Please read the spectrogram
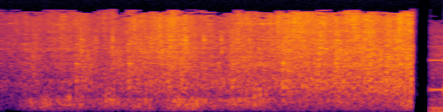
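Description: Wire shopping cart rattling and clattering steadily as it is pushed over parking-lot asphalt; it is a noisy cart.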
